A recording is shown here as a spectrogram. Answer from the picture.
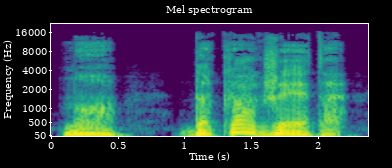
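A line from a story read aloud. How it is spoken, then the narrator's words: Barely audible breath. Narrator (Russian): выдохнул он еле слышно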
